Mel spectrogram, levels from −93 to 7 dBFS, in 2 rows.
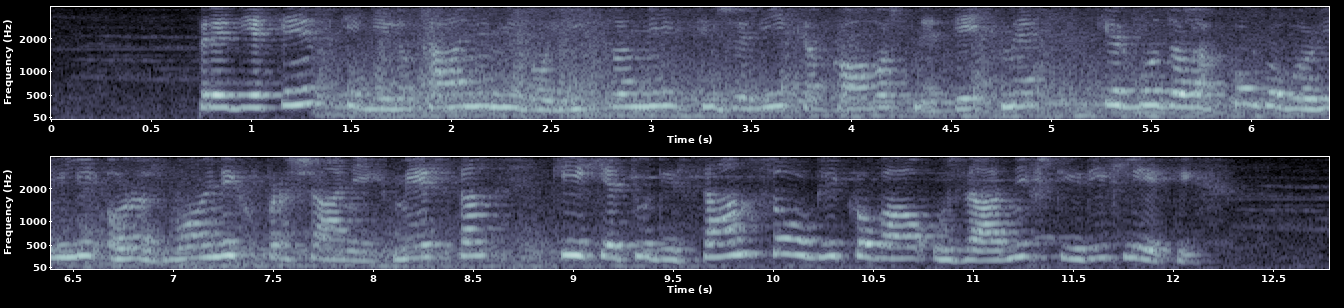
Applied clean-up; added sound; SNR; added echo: none; Subway, metro, underground; 11 dB; reverberation time 0.3 s.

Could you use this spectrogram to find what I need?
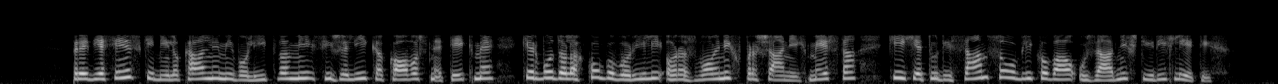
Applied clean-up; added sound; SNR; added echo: none; none; none; none.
